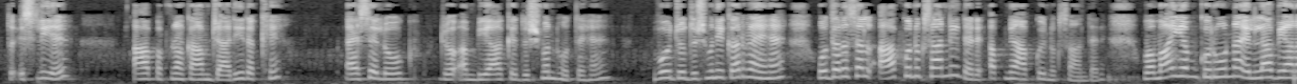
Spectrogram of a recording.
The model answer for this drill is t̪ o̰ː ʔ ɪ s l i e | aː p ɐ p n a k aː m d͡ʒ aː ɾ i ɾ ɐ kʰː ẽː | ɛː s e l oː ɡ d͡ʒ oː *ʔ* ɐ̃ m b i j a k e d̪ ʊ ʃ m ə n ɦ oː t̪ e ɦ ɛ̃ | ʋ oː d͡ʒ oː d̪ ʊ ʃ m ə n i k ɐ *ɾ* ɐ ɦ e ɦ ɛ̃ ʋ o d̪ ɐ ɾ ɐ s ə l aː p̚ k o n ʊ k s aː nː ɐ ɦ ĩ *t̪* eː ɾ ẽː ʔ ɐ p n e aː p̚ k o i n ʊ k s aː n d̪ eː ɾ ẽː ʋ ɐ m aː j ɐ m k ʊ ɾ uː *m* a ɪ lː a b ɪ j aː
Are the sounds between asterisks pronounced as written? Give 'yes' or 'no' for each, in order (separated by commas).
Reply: yes, no, no, no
